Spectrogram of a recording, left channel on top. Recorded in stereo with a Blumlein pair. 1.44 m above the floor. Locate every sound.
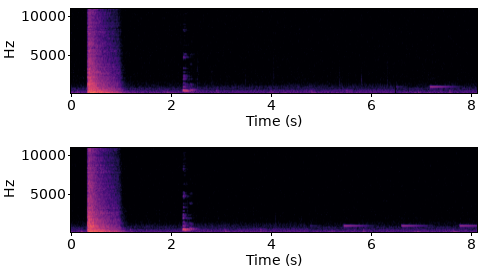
0.3 s an explosion: 15° right, 1.7 m
2.2 s a giggle: 60° right, 0.5 m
